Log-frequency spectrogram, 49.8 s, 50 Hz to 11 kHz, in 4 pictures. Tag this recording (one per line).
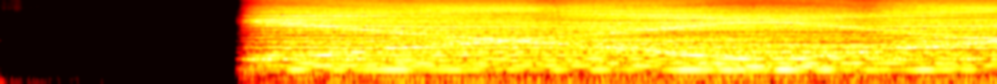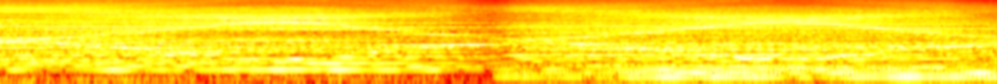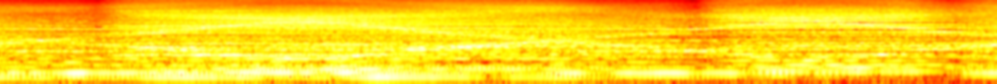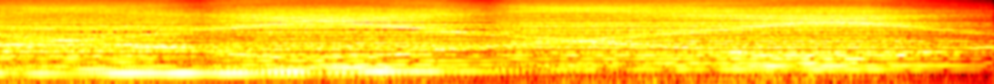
sample
Fm
orchestral
dramatic
Strings
movie
vibrant
F6
violin
theme
C7
ambience
film
cinematic
Fmaj7
loop
atmosphere
C6
Cmaj7
string-ensemble
slow
instrumental
Cm
warm
classical
music
F7
intro
orchestra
